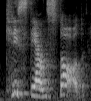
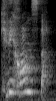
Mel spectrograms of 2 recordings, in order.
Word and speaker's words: Kristianstad: However, it's not pronounced Kristianstad for some stupid reason. It is pronounced Kristianstad.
